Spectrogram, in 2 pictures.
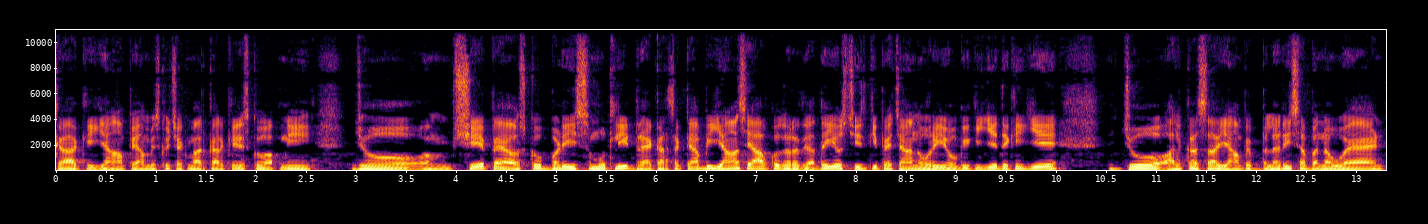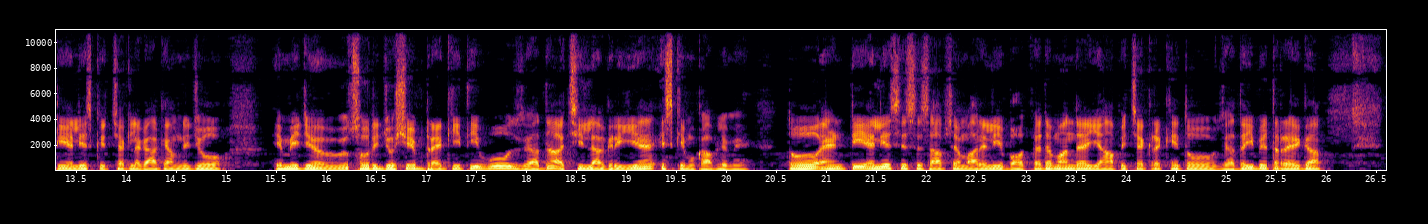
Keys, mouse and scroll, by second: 3.7 click, 23.0 click, 24.0 click.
